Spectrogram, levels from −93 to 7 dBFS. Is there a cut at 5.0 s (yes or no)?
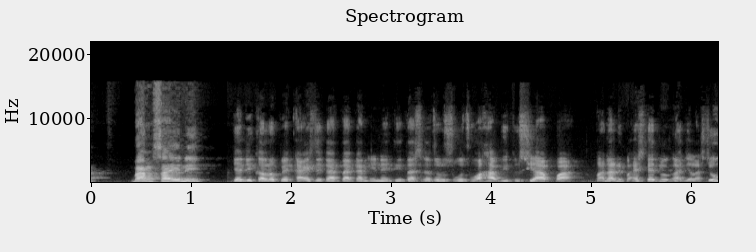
no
